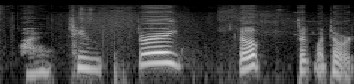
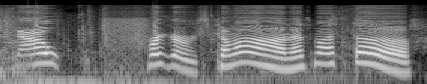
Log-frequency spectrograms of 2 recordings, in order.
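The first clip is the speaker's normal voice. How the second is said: loud, higher, frantic shouting at the thieves; angry yelling; 7 semitones higher, 12 dB louder, slower than usual. Real, not acted. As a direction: yell to protect your stuff. Mobs stealing his stuff.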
